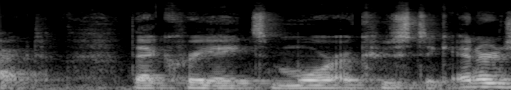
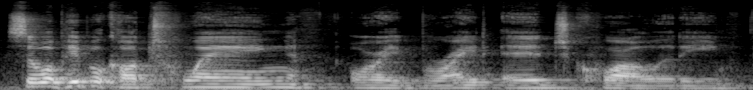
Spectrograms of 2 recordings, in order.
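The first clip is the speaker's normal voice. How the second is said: normal talking voice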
